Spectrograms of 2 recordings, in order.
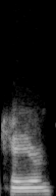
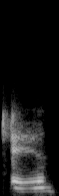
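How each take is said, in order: First: The word is said with an R sound. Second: The word is said without an R sound. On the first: This is how Americans say it. "We would say Cairns as Americans" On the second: This is how locals in Australia say it. "They say Cairns, like C A N N S, no R"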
